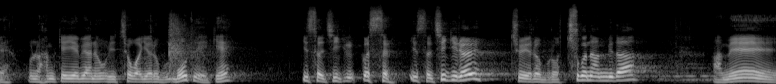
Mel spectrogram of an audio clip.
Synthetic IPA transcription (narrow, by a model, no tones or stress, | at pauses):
eunɯɭɦamk͈e̞jebeɦanɯnuɾit͡ɕʰowajʌɾʌbunmodue̞ɡe̞ | is͈ʰʌd͡ʑiɡiɭk͈ʌsʰɯɭis͈ʰʌd͡ʑiɡiɾɯɭt͡ɕujʌɾʌbɯɾot͡ɕʰuɡɯnɦamɲida | ame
